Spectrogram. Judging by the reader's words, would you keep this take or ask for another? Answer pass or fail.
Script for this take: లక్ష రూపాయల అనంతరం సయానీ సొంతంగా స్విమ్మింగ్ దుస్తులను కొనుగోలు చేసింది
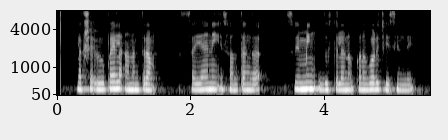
pass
